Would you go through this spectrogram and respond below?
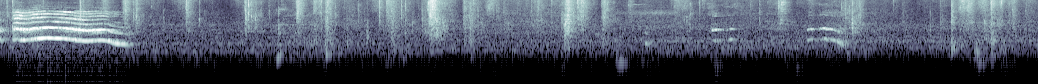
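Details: One loud, wavering whine from a four-week-old Boerboel pup beside its mother Aston opens the recording, shaking up and down for about a second, followed by quiet rustling and a few faint squeaks.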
